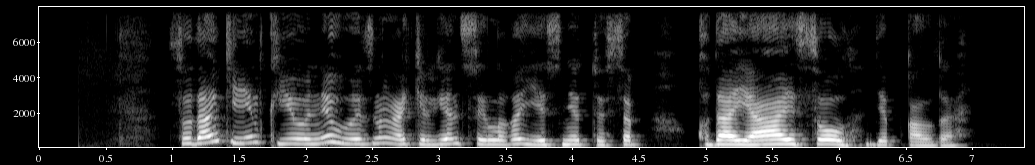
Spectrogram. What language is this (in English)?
Kazakh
